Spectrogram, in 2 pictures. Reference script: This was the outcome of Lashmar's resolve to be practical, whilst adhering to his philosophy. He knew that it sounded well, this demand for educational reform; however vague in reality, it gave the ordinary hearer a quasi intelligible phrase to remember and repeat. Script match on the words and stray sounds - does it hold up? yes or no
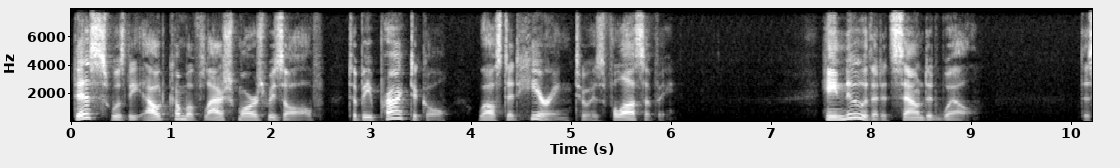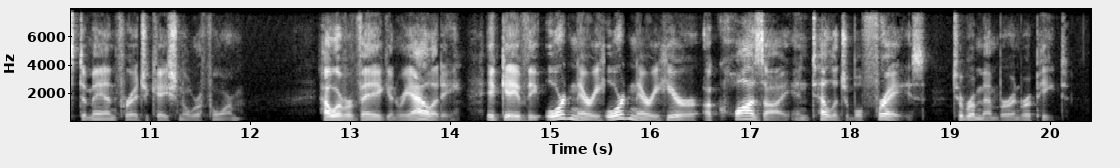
no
